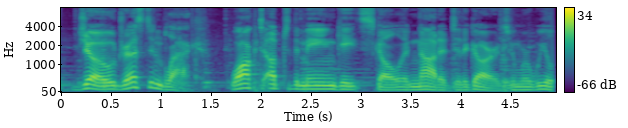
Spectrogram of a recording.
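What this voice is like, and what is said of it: Usual voice. Nothing is said of it.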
